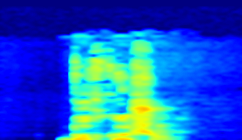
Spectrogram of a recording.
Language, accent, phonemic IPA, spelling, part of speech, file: French, France, /buʁ.kɔ.ʃɔ̃/, bourre-cochon, noun, LL-Q150 (fra)-bourre-cochon.wav
- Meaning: 1. stodge, stodgy meal 2. place where such meals are served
